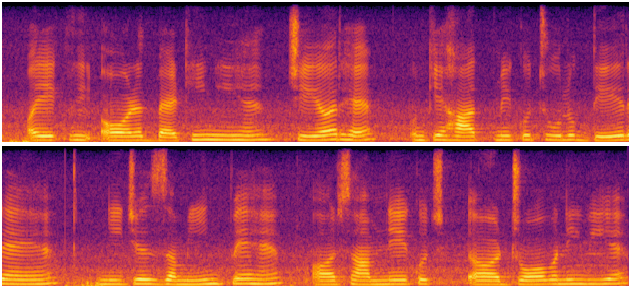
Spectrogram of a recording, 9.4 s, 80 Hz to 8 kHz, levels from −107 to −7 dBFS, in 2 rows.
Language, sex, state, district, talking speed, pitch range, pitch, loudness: Hindi, female, Bihar, Muzaffarpur, 180 wpm, 215-245 Hz, 230 Hz, -19 LUFS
